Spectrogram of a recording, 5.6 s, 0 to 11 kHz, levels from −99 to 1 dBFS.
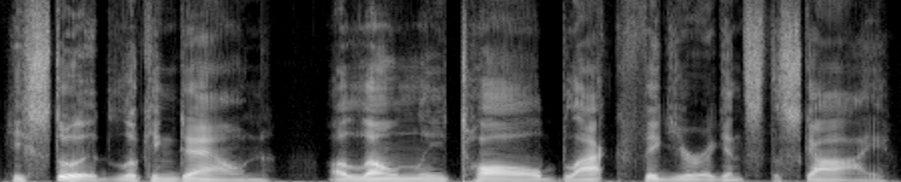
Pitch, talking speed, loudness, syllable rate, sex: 95 Hz, 130 wpm, -20 LUFS, 3.5 syllables/s, male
